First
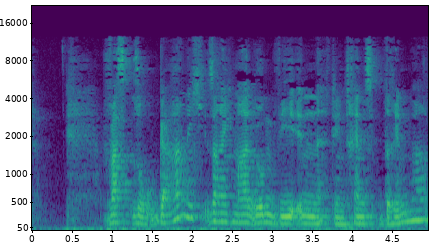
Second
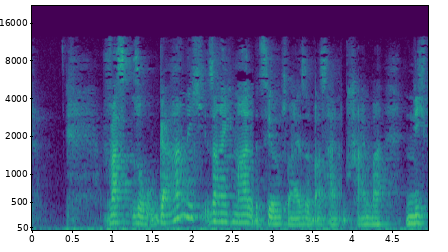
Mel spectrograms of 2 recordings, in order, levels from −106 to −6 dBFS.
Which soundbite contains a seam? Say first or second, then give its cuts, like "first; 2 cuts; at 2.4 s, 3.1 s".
second; 2 cuts; at 2.7 s, 3.9 s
